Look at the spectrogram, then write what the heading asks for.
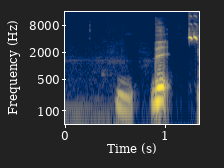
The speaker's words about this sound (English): Cricket.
